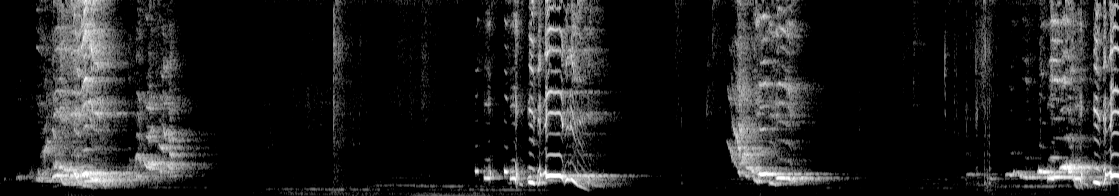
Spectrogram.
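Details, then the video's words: Sumbawa black-naped oriole, used to lure other orioles into song: four loud whistled phrases spaced by pauses, some fluid, some harsher, one with a sharp falling note. "SUARA KEPODANG GACOR pancingan kepodang agar bunyi"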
